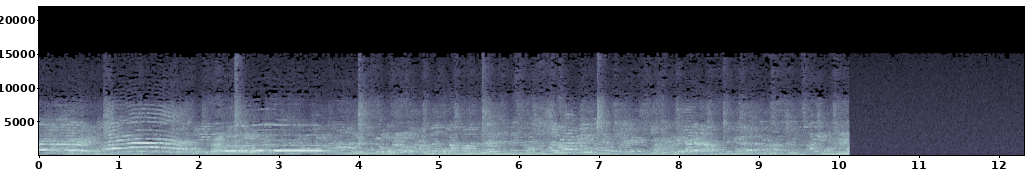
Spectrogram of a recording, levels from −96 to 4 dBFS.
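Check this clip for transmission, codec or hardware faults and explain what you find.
One fault is present. At 10.12 s the audio drops out to a faint residue and stays that way to the end. The signal cuts off abruptly. Only hiss remains, roughly 35 dB down. The likely cause is a lost feed into a still-live path.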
